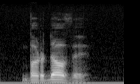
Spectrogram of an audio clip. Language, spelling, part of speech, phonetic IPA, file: Polish, bordowy, adjective, [bɔrˈdɔvɨ], Pl-bordowy.ogg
